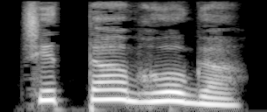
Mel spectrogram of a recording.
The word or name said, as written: ಚಿತ್ತಾಭೋಗ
